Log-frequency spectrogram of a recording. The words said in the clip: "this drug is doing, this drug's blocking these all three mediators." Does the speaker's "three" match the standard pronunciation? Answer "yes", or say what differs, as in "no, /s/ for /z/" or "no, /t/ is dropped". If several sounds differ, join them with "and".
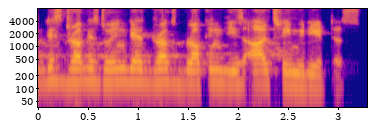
no, /t/ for /θ/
